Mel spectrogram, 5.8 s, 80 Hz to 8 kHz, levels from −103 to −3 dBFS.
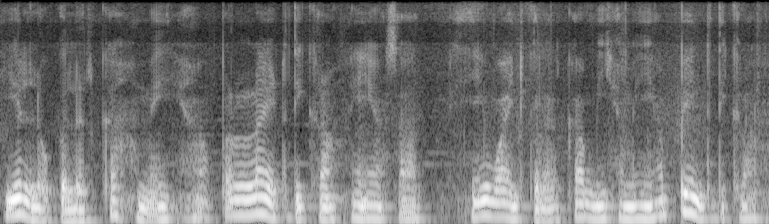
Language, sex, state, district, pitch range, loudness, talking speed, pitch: Hindi, male, Himachal Pradesh, Shimla, 115-145 Hz, -16 LUFS, 240 wpm, 125 Hz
